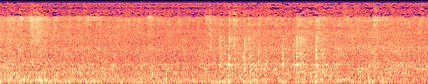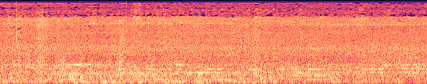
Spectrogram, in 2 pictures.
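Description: Trams running on street track: a steady low rumble of wheels on rails with scattered sharp clicks, and a faint steady hum in the second half as a tram comes past close by.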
